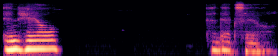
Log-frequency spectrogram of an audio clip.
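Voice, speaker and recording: A woman leading a guided relaxation meditation, giving soft, calm, drawn-out breathing instructions. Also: low voice, vocal fry, slightly rough, muffled recording.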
